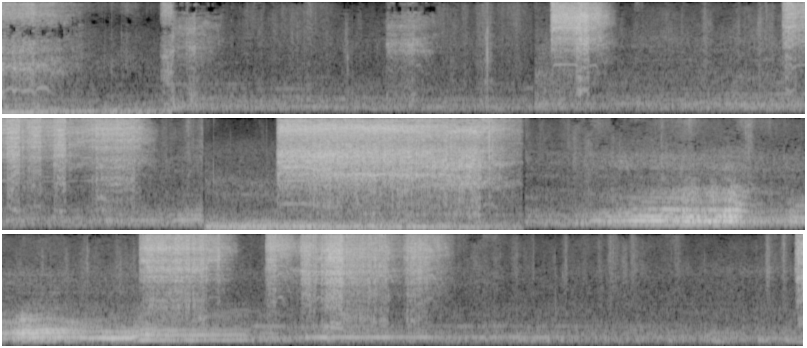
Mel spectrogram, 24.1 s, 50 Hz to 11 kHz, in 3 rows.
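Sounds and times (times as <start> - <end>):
chainsaw cutting branches: 0.0 - 0.9, 10.8 - 13.3, 17.4 - 20.6.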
